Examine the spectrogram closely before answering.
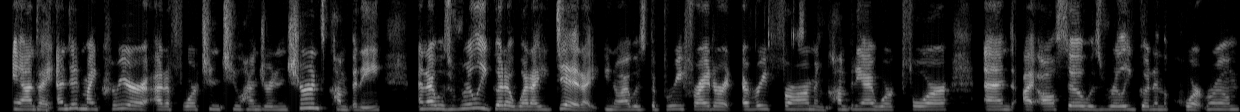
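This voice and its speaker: A woman with a plain, everyday voice speaks fairly quickly at a fairly high pitch, her intonation fairly even. The recording is very clean, with a silent background and a dry, close sound with no echo. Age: 40s. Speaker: attorney turned career coach and resume writer. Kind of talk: interview.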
